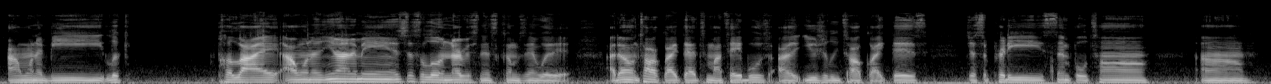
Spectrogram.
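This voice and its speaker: A man's voice: sits low, a bit bright, clear, resonant tone. A young man who works as a restaurant server, talking casually to camera in a rambling way, often correcting himself and asking "you know what I mean?". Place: lives in Florida.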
